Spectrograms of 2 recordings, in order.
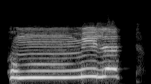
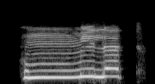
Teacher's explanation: he's joined the 2 letters here, the sakin ta and the lam, lat, and he's made sure that he's pronounced both sounds.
